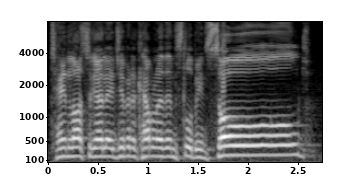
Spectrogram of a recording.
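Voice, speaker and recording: High-pitched man calling an auction. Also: fairly even intonation, dark tone, clear, resonant tone. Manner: repeats figures in rapid chant when taking bids. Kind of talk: live property auction calling.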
